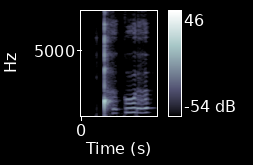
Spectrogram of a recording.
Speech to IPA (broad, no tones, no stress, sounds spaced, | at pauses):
ǃʰ ə̤ k u ɾ ə̤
